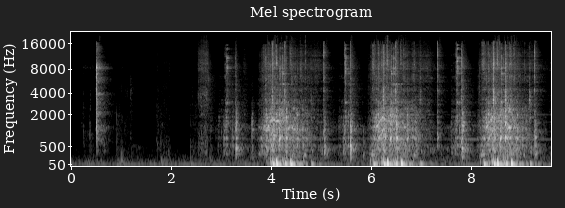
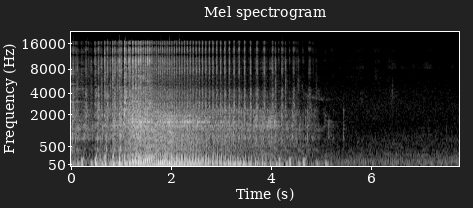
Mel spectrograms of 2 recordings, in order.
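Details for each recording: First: Powermate 5000W generator with Briggs & Stratton Vanguard engine, seller reports burned, pitted piston: slow, uneven cranking bursts with little resistance; 30 psi compression versus about 60 normal with compression release, low compression. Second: Briggs & Stratton Vanguard engine on Powermate 5000W contractor generator, sold as non-running with burned, pitted piston and no compression: fires on starting fluid without fuel in line, quick even firing beats about four seconds then dies; compression sounds healthy.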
